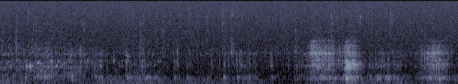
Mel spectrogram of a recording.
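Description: Muffled underwater sound through a camera housing: a low murmur with scattered faint ticks, then a few short muffled surges in the second half.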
